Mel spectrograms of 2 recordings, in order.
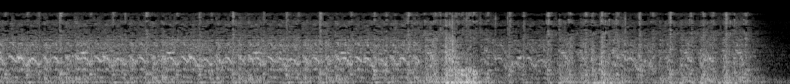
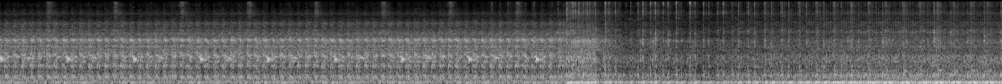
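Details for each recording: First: Ranchtang Mustang, which died after a 20–30 second burnout at 5300 rpm and wouldn't restart: about seven seconds of lumpy, uneven cranking with steady intake popping, never catching; compression differs cylinder to cylinder. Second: 6.0 Powerstroke diesel swapped into a Mustang, which died after a 5300 rpm burnout; right cylinder head was pulled. With the right oil rail removed earlier, long cranking is needed to rebuild ICP pressure and fire the injectors. It cranks steadily, then catches and runs evenly.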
